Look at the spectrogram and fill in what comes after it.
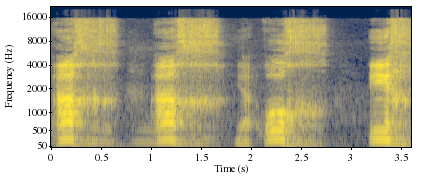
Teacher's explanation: Kemudian secara makhraj ee sifat sifat pertama ada di alhams. Alhams ya mengalirnya ee udara atau napas ketika dia sukun.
